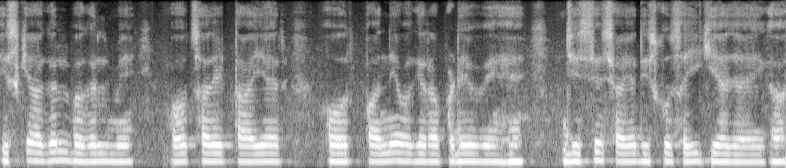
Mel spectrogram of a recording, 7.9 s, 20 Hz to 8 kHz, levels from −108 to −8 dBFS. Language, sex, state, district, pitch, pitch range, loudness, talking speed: Hindi, male, Arunachal Pradesh, Lower Dibang Valley, 145 Hz, 140-145 Hz, -12 LUFS, 145 wpm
